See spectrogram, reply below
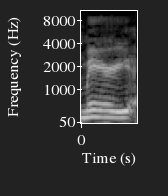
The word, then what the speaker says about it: Merrie: Guys, there's a character in here with the name of Mary. I thought it was Marie the whole time. – It's spelled M-E-R-R-I-E. – Okay, that sounded like Marie to me, okay? – Okay. – It's okay, it's Mary, I've corrected it in my head.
